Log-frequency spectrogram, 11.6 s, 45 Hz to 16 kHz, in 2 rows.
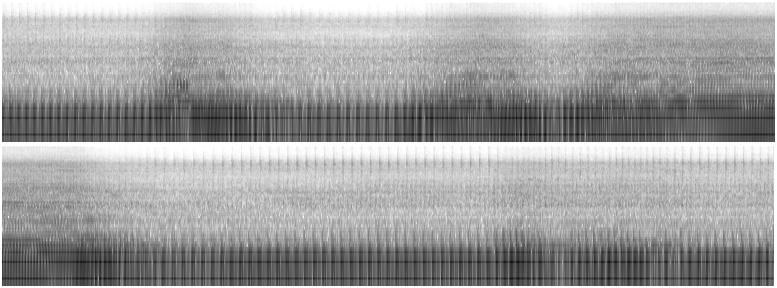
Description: este sonido es provocado por las guías de válvulas fisuradas a los 12mil km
